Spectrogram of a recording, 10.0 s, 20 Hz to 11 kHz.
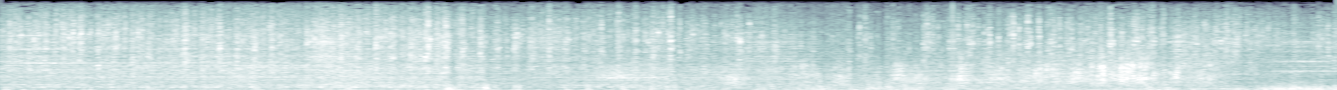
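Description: F4U-4 Corsair flying overhead, its 18-cylinder Pratt & Whitney R-2800 radial engine and propeller giving a steady, loud drone.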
